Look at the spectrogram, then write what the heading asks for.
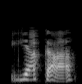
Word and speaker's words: Yucca: can you spell that can you pronounce that yaka why you CCA kind of like what fuzzy bear says when he goes yaka yaka yaka like waka waka oh does he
